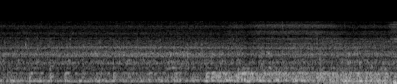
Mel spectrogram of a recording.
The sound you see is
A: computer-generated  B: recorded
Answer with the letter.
A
